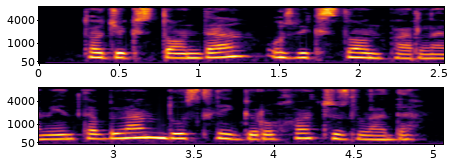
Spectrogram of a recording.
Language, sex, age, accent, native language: Uzbek, female, 18-24, Namangan, Uzbek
